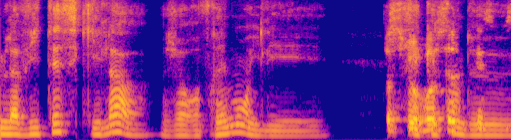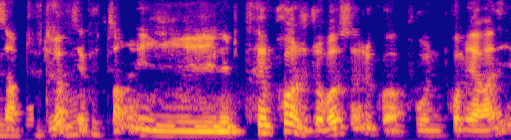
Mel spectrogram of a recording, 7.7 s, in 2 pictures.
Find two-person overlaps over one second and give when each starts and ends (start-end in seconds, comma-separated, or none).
3.0-4.7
